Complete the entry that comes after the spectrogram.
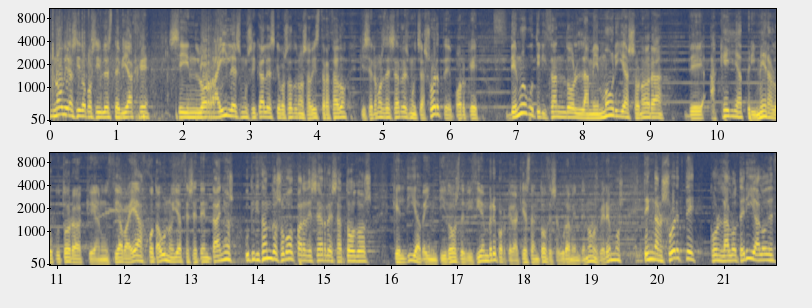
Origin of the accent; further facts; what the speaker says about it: San Sebastián, Basque Country, Spain; yo soy de San Sebastián, ¿saben?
